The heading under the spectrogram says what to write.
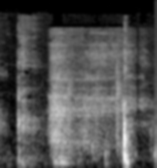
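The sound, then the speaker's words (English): Heavy, noisy breathing of a person while shopping: a short breath, then a long drawn-out exhale, followed by a sharp gasping intake and a soft final puff. No words are spoken. “You just heard my breathing the whole time.”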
